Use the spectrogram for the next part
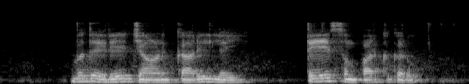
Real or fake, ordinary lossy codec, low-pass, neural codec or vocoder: real; Opus, 64 kbps; 7.2 kHz; none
